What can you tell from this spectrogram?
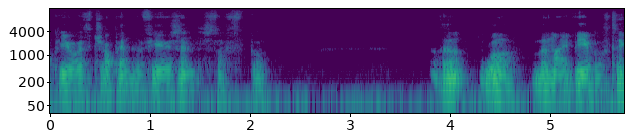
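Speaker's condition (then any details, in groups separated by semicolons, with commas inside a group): Cerebral palsy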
